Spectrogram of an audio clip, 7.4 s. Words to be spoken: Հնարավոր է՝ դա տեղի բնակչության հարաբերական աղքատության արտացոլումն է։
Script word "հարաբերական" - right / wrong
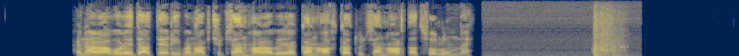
right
